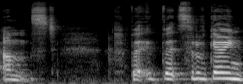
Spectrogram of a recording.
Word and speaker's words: Unst: we were listening because you pronounced it un and I was and I thought oh is it un or and and so before you went there you weren't pronouncing it right well I wasn't really sure how to pronounce it um but it seems well when I got there it seems that all the locals pronounce it unst but but sort of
